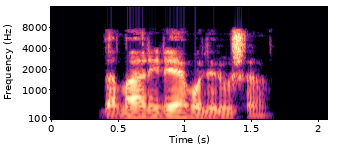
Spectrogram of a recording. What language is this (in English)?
Catalan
